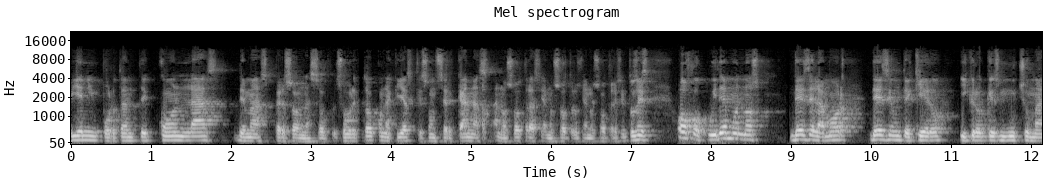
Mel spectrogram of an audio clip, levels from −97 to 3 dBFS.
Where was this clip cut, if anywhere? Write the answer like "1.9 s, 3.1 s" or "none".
none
